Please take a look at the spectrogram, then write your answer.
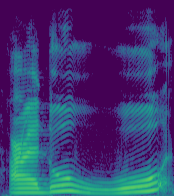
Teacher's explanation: Jadi cukup tekan saja. Adu, yang ditekan wawunya bukan dalnya. Tidak adu, bukan begitu.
